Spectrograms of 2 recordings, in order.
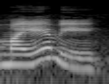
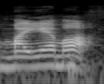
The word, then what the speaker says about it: Miami: see it and you're gonna say oh it's called miami uh oklahoma no it's called miami so be like one of the cool kids pronounce it correctly even though during this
